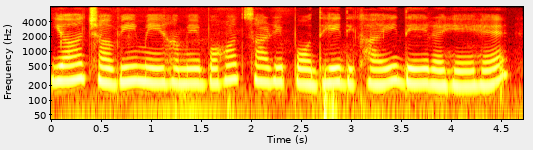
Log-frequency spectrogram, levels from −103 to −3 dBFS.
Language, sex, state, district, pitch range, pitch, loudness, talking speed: Hindi, female, Assam, Kamrup Metropolitan, 215-240 Hz, 225 Hz, -15 LUFS, 140 wpm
